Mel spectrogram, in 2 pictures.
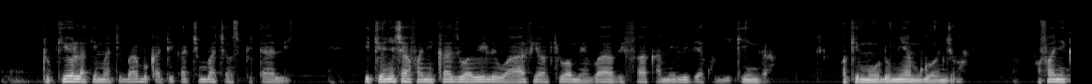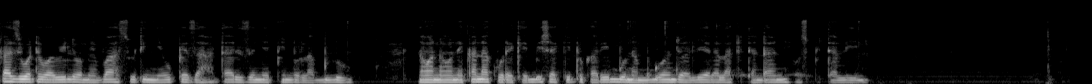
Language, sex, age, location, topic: Swahili, male, 25-35, Nairobi, health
